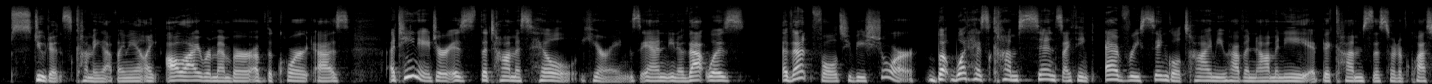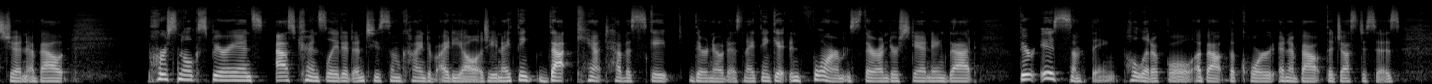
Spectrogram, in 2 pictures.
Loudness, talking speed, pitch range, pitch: -22 LUFS, 180 wpm, 155-185 Hz, 165 Hz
